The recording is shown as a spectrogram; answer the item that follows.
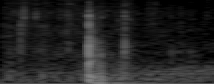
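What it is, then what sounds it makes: Plastic artificial chili pepper strings shaken. Two strands of artificial plastic chili peppers on twine are held out at the sides and shaken, so the small hollow peppers patter against each other. A few light plastic clicks are heard, with one sharper rattling tap standing out above the rest. The taps are bright and short, dying away almost at once.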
